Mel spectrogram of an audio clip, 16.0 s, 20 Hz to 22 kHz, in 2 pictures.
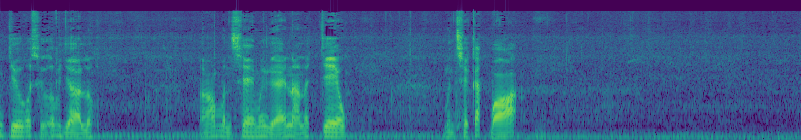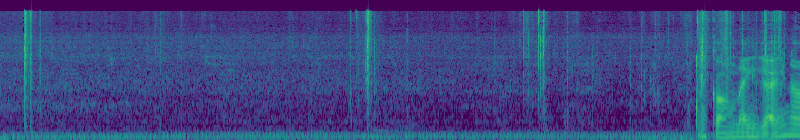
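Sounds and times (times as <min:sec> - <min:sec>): low steady rumble: 0:00.0 - 0:16.0
pruning shears snipping: 0:08.1 - 0:08.7, 0:11.4 - 0:12.2, 0:12.8 - 0:16.0.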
